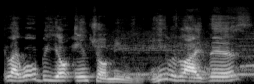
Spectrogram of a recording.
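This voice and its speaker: A man with a strikingly high voice hosts an online alumni show. He chats casually between guests and shouts with excitement when he brings someone on. He speaks over a video call. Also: quick pace, background noise. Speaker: show host. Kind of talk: hype introduction and casual interview chat.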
